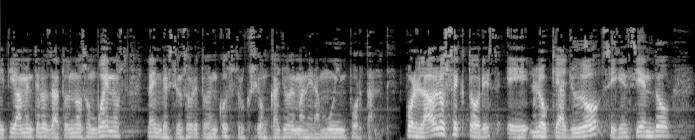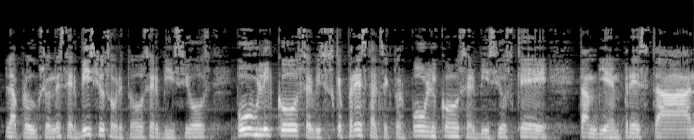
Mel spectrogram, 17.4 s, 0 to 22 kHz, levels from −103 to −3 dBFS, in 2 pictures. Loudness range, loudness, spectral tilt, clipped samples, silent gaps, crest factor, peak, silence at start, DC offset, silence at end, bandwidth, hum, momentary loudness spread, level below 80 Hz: 5 LU; -21 LUFS; -5 dB/octave; under 0.1%; none; 18 dB; -4 dBFS; 0 s; under 0.1%; 0 s; 10 kHz; none; 11 LU; -54 dBFS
